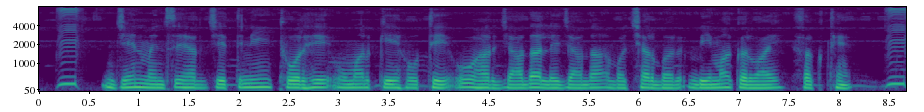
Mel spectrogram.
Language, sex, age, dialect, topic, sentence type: Chhattisgarhi, male, 18-24, Northern/Bhandar, banking, statement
